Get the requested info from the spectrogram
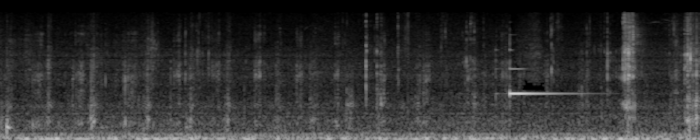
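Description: Close-miked chewing and mouth smacks of people eating fried breakfast food with their hands, over a steady low hum. About five seconds in there is a short, steady high tone.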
